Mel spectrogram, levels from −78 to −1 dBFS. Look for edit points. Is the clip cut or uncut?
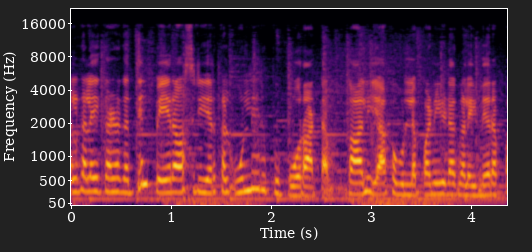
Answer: uncut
